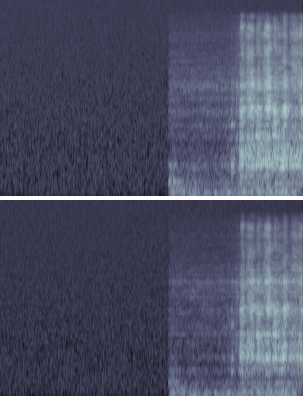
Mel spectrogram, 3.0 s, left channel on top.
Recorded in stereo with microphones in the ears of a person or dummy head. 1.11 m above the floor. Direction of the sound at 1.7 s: 20° left (ahead or behind).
